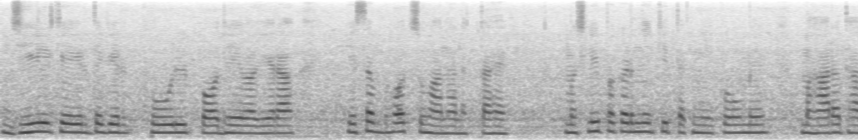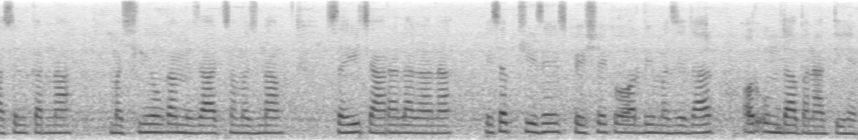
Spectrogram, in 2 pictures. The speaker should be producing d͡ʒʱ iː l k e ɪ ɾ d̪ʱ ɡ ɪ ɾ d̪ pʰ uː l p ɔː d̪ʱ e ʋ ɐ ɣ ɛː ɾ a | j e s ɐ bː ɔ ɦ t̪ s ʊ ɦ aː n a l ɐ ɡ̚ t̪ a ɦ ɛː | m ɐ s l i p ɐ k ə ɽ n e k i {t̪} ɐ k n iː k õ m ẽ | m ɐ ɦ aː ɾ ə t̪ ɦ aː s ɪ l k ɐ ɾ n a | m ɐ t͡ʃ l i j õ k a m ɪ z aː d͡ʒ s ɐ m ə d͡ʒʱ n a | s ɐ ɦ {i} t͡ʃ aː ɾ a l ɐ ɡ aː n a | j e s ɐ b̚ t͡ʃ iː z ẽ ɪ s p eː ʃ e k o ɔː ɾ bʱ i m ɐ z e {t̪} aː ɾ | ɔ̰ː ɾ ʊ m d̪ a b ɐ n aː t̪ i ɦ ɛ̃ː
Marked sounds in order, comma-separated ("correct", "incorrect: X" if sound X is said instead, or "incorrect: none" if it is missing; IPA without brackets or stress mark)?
correct, correct, incorrect: d̪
